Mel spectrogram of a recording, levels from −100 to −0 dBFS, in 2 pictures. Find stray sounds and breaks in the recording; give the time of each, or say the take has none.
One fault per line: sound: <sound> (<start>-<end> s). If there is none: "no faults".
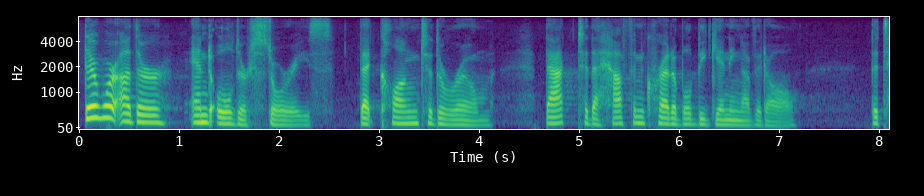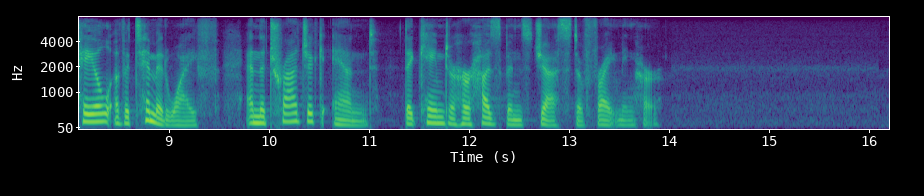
no faults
